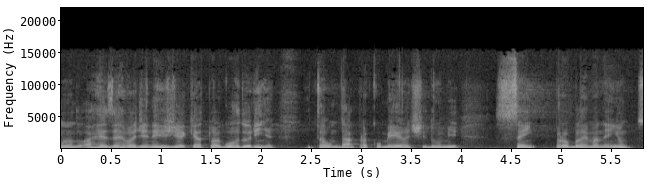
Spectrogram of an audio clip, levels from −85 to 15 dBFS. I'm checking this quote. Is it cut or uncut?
uncut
